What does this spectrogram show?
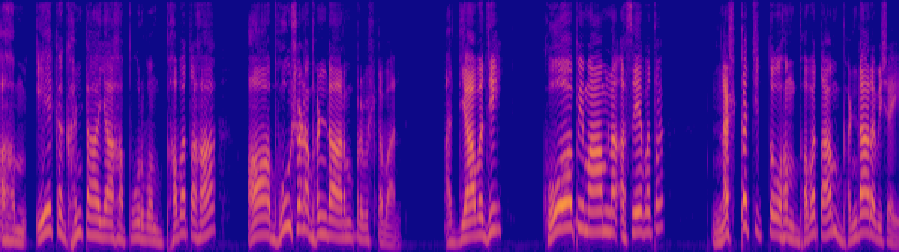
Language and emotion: Sanskrit, angry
